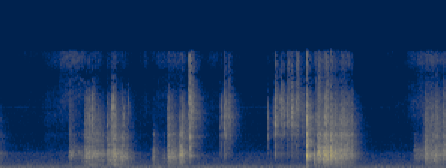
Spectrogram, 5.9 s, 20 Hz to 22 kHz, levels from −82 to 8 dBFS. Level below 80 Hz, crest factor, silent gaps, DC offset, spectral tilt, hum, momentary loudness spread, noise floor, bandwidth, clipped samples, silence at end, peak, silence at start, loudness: -84 dBFS; 32 dB; none; under 0.1%; 1 dB/octave; none; 24 LU; -53 dBFS; 16 kHz; under 0.1%; 0 s; 0 dBFS; 0 s; -27 LUFS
